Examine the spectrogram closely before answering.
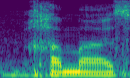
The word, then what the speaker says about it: Hamas: Israelis say Hamas, the Hamas. There's not chet, okay?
